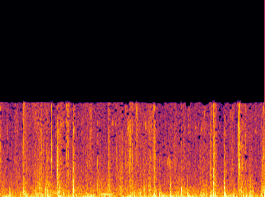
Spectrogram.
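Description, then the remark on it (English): Horse hooves clip-clop steadily on a hard surface, a quick run of sharp knocking steps at moderate loudness over a constant, noisy background hiss. “The aforementioned horse.”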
